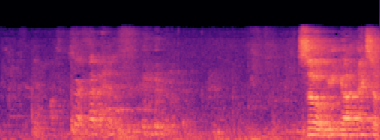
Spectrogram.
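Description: A young man speaks into a microphone in an echoing hall.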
